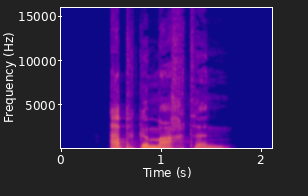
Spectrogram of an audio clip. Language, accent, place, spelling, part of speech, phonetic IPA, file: German, Germany, Berlin, abgemachten, adjective, [ˈapɡəˌmaxtən], De-abgemachten.ogg
- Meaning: inflection of abgemacht: 1. strong genitive masculine/neuter singular 2. weak/mixed genitive/dative all-gender singular 3. strong/weak/mixed accusative masculine singular 4. strong dative plural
